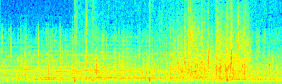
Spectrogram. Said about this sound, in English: Look, as Dr. Weiss is entering the shul ahead of the Rebbe, he's being greeted by clapping and cheers for his work, dedication, menschlichkeit, and love for the Rebbe.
